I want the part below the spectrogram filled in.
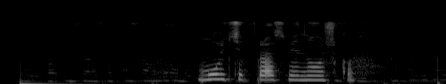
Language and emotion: Russian, sad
